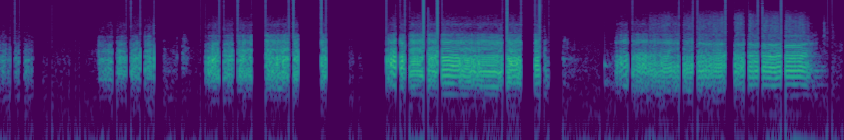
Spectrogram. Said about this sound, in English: Whatever it was, apparently had reached the cage now, and Napoleon welcomed it with friendly chortling. The hair rose on the back of my neck. The bird was cooing and gurgling as it did when I, or Guildea, scratched the feathers on his head.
